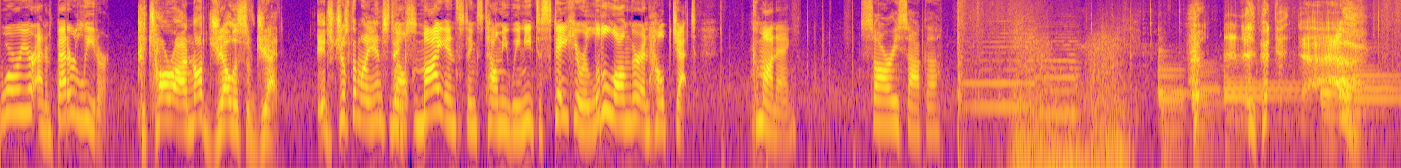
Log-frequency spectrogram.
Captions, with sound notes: and a better leader. Katara, I'm not jealous of Jet. It's just that my instincts-- Well my instincts tell me we need to stay here a little longer and help Jet. Come on Aang! Sorry Sokka. [grunting]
